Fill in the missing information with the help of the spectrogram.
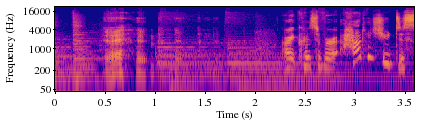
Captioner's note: chuckles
